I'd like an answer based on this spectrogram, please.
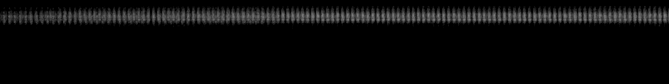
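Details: Evening meadow chorus of grasshoppers by the Svensky monastery field in Bryansk, Russia, 9pm, 6 September 2020, Tascam DR-44WL stereo: thin, very high buzzing trill of rapid pulses that swells gradually louder and steadier.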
